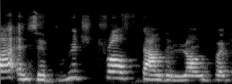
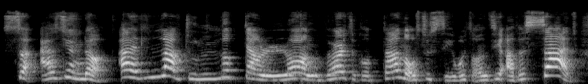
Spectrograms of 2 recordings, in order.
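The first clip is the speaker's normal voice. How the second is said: a lightly put-on French accent, storytelling; hammed-up French accent telling a tale; mock French accent. French traveller tells the boss a tale, in mock French accent. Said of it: "My accent is ambiguous".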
